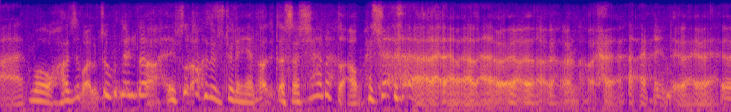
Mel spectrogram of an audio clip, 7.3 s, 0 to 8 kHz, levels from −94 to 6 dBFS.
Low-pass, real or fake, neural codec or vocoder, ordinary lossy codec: 7.2 kHz; fake; autoencoder, 22.05 kHz, a latent of 192 numbers a frame, VITS, trained on many speakers; Opus, 32 kbps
